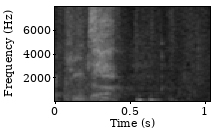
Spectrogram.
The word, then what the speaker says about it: Xingqiu: Yeah, Ching Chue. Yeah, I hate how they pronounce him Xingqiu, but I just call him XQ.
